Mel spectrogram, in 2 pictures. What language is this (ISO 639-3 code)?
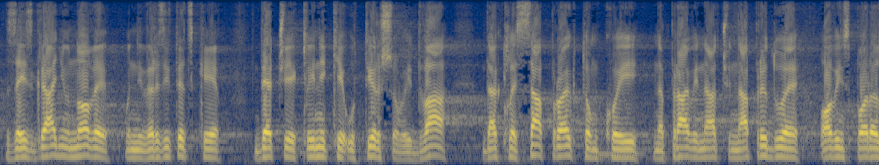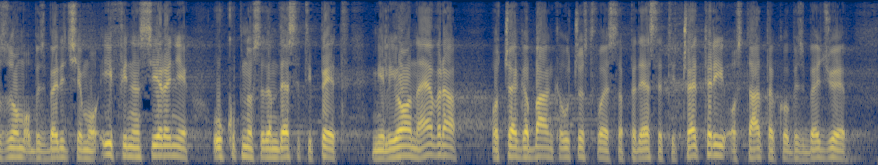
srp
